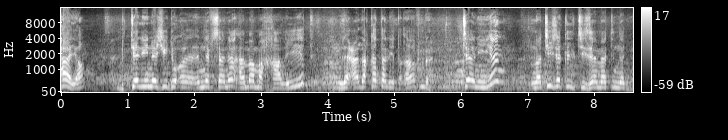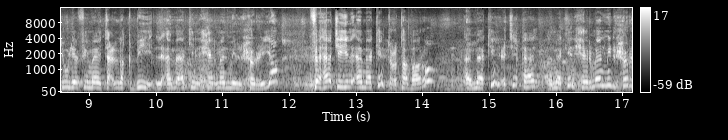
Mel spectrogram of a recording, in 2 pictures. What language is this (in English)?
Arabic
